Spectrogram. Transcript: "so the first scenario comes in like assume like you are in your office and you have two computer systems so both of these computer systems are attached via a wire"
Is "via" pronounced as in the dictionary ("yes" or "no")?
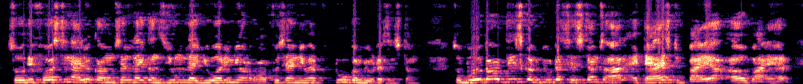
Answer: no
